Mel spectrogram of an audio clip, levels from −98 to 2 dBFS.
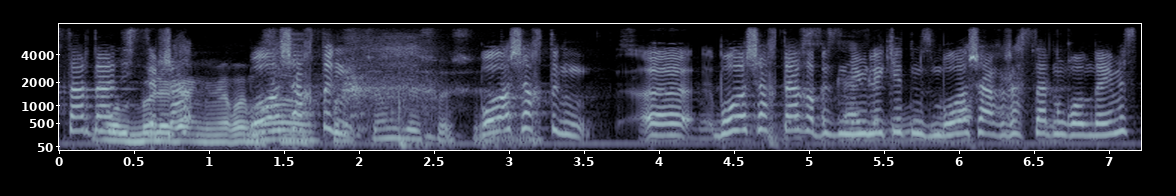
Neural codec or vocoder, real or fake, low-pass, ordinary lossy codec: none; real; 7.2 kHz; none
